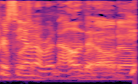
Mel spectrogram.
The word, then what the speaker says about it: Cristiano Ronaldo: How do you pronounce Cristiano Ronaldo.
